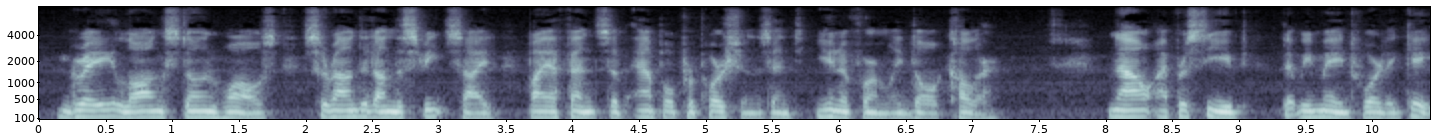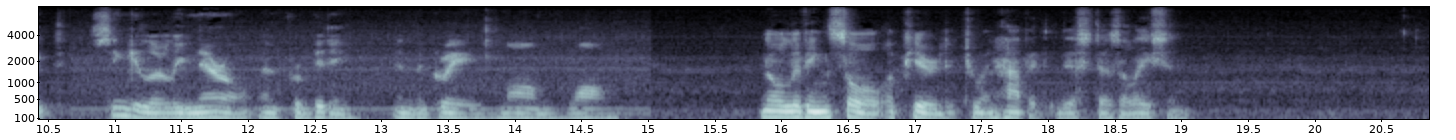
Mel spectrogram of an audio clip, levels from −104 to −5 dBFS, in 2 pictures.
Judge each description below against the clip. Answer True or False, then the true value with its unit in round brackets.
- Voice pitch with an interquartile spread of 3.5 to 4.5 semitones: False (3.0 semitones)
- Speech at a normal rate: False (130 wpm)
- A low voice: True (105 Hz)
